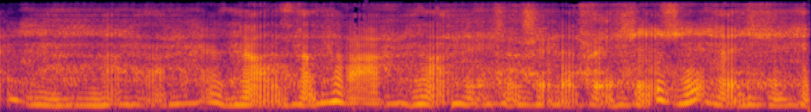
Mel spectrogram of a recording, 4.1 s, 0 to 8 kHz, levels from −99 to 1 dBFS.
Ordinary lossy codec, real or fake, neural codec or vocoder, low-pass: AAC, 48 kbps; fake; autoencoder, 22.05 kHz, a latent of 192 numbers a frame, VITS, trained on one speaker; 7.2 kHz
